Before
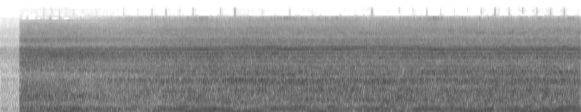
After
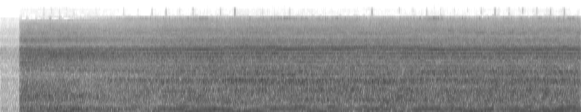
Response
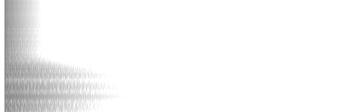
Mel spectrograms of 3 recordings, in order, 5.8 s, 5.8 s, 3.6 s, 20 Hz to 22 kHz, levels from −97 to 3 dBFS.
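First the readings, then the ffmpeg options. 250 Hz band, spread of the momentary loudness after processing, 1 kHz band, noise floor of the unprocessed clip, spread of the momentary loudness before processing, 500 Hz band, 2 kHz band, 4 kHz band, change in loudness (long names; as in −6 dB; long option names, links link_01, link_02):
0.0 dB, 3 LU, 0.0 dB, −30 dBFS, 3 LU, 0.0 dB, 0.0 dB, 0.0 dB, 0.0 dB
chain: -af "acontrast=64,volume=-6.5dB"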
